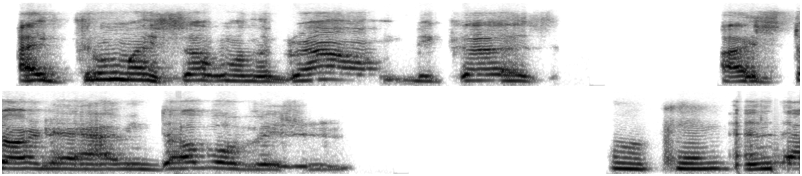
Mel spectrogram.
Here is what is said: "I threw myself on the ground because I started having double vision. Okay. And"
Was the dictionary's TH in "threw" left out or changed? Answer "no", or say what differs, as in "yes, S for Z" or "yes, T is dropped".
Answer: no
